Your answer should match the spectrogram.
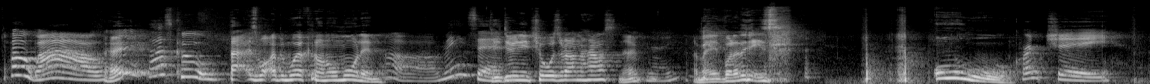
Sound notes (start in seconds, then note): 7.0 both laughing; 8.7 biscuit crunching; 8.7 knife tapping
